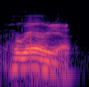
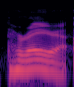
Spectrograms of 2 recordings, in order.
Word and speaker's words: Herreria: Uh, I- am gonna probably butcher your last name, Herrera. Is that how you say it? I close enough. No, um, Herreria. Herreria.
